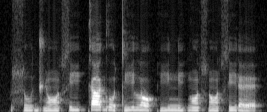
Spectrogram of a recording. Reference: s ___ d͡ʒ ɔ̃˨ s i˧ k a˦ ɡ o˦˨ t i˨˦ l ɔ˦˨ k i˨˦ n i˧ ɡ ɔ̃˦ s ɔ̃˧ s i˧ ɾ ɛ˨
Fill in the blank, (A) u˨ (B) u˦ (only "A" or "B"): A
